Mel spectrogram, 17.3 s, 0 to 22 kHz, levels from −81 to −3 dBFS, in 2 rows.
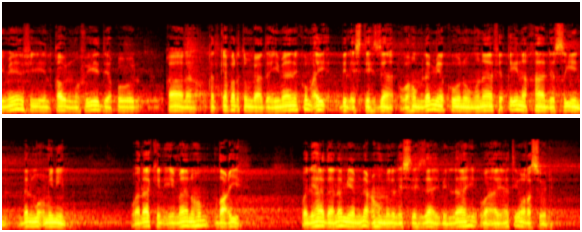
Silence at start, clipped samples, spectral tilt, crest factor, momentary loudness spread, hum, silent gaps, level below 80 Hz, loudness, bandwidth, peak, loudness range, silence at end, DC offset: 0 s; under 0.1%; -5.5 dB/octave; 20 dB; 13 LU; none; none; -54 dBFS; -23 LUFS; 11 kHz; -4 dBFS; 2 LU; 0 s; under 0.1%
